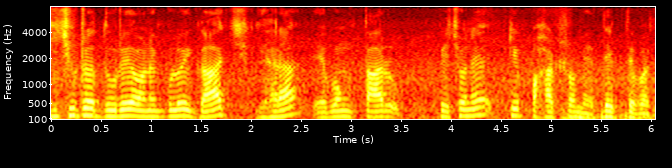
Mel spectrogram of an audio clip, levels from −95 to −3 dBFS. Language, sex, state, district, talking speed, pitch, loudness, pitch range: Bengali, male, West Bengal, Purulia, 130 wpm, 155 Hz, -17 LUFS, 145-170 Hz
